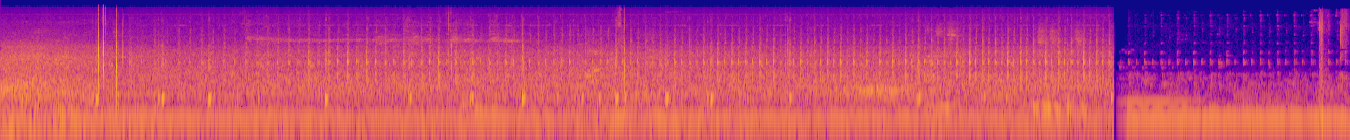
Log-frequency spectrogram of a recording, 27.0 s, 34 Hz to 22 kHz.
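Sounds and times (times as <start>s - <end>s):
motor rapid even ticking: 0.0s - 27.0s
steady low hum: 0.0s - 27.0s.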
